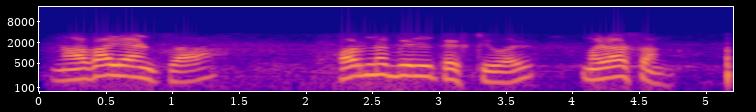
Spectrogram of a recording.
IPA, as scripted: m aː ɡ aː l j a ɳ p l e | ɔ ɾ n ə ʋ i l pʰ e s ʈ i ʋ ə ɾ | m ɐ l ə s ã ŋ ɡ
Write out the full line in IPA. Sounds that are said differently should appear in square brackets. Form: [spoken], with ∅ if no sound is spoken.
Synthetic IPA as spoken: [n] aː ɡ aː l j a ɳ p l [a] | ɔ ɾ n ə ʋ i l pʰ e s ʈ i ʋ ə [l] | m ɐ l [a] s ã ŋ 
